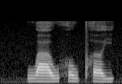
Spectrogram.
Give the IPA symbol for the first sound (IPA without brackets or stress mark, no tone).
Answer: w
